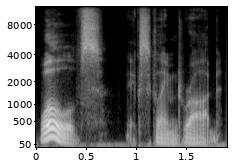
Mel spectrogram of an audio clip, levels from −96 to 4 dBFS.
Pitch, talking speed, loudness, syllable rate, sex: 95 Hz, 95 wpm, -22 LUFS, 3.7 syllables/s, male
